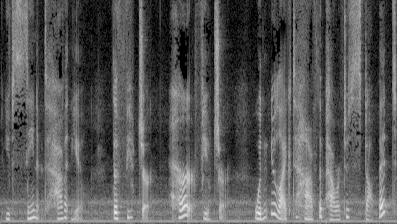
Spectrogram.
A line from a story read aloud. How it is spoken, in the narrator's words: Time murmured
